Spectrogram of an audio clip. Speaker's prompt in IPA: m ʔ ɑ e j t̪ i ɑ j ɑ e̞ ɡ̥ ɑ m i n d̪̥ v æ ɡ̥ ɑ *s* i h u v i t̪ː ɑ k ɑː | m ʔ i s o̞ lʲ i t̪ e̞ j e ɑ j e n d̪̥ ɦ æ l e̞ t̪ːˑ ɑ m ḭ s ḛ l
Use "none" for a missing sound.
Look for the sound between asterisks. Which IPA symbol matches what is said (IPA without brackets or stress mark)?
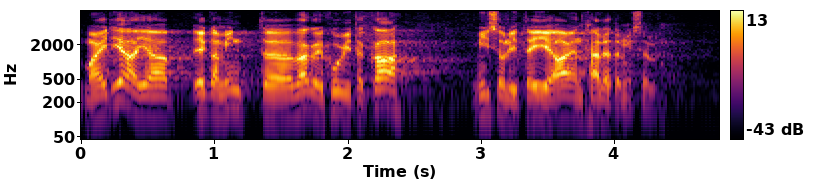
none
